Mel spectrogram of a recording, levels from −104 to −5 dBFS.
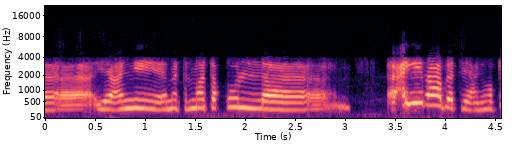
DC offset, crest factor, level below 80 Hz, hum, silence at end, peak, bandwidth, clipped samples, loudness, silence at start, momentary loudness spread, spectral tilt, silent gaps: under 0.1%; 18 dB; -70 dBFS; none; 0.1 s; -6 dBFS; 4.1 kHz; under 0.1%; -22 LUFS; 0 s; 13 LU; -5.5 dB/octave; none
